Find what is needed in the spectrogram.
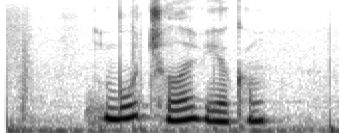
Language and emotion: Russian, neutral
